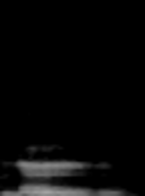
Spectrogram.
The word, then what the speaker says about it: Lowell: It's pronounced Lowell.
